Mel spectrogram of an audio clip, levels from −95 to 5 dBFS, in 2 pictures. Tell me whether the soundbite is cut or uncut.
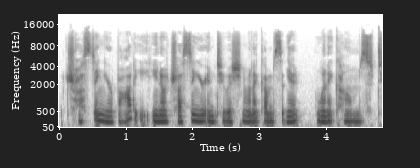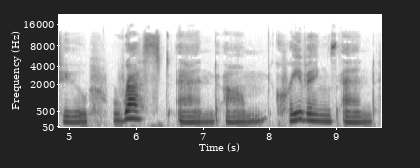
cut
